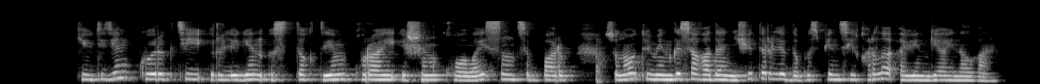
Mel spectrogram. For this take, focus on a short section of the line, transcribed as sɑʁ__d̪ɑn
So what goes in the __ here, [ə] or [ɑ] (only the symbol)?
ɑ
